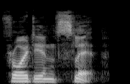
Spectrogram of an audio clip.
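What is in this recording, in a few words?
"freudian slip", British English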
